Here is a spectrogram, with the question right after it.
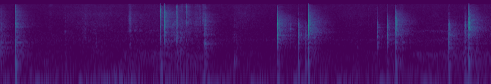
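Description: Long colored fake nails tap on the face of a round, shallow, glossy wooden serving tray with a rim, held upright and empty. Twelve quiet, sharp, bright clicks come at irregular spacing, each dying away almost instantly with little low-end body.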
